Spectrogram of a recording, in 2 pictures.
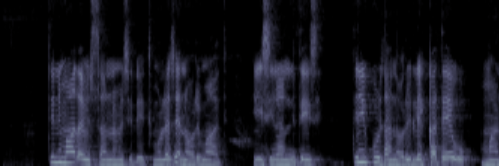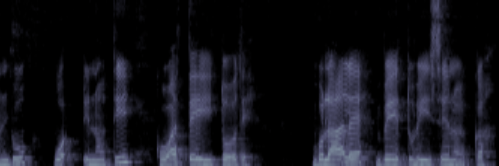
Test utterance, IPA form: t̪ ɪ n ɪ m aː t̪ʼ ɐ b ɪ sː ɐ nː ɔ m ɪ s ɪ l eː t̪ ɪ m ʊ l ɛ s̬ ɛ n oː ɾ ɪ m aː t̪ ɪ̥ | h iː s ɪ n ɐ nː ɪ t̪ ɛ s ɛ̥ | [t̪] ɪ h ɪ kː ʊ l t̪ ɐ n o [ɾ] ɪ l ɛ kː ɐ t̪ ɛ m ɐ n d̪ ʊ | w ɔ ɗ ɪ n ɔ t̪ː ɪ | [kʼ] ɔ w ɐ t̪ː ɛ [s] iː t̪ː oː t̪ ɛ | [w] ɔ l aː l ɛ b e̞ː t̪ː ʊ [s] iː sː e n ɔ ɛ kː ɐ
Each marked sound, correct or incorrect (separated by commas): correct, correct, incorrect, incorrect, incorrect, incorrect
